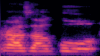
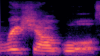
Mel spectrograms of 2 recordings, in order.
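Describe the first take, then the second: First: The first word sounds like "Roz". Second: The first word sounds like "Raish". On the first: "I personally pronounce it" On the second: "pronounce it Raish al Ghul"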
